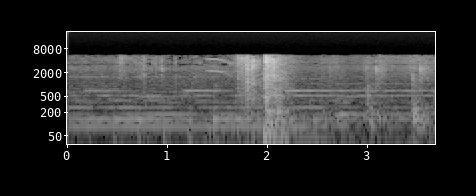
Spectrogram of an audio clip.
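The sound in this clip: A door opens after its lock has been picked: quiet metallic rattling, then one louder thunk partway through and a fainter knock near the end, with no talking.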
